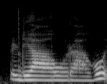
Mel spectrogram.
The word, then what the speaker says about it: 了: 여러분 여기 주의할 게 여기에 이 발음이 러가 아니라 랴오라고 읽으셔야 됩니다.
